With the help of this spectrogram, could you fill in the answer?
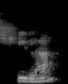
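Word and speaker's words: sīla: that the reality of morality or sila sometimes pronounced sheila comes from the reflections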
